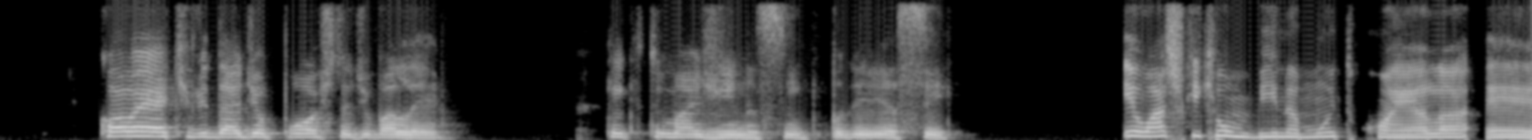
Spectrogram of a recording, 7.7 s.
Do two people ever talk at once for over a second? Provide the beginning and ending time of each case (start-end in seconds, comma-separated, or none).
none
